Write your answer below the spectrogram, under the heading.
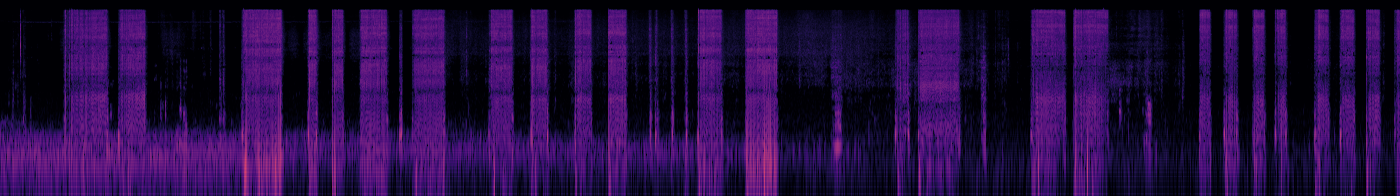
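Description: Wire-feed welder arc crackling in a long series of separate bursts as the trigger is pulled and released over and over, some bursts running a second or more. Near the end the bursts come shorter and quicker. The bead is being laid on the steel shell of a catalytic converter to seal an exhaust leak.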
